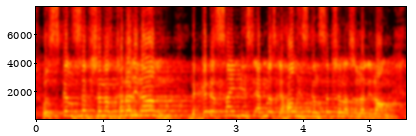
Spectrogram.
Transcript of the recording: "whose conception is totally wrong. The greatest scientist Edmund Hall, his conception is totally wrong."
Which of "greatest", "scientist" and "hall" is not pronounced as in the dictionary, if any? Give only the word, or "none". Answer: greatest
